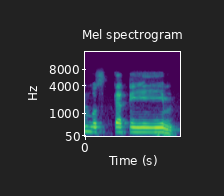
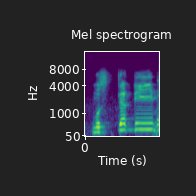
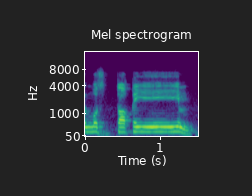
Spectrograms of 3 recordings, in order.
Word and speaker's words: المستقيم: ആണ് അടുത്ത അക്ഷരം കാഫാണ് നമ്മളിൽ പലരും ഈ തായിനെ ത്വാഇലേക്ക് മാറ്റി ശബ്ദം കനപ്പിച്ച് ത്വാഹ് ആണ് എന്ന രൂപത്തിൽ ഓതുന്നതായി കാണാം ഉച്ചാരണം കേൾക്കുമ്പോൾ ശബ്ദം കേൾക്കുമ്പോൾ അത് ത്വാഹ് ആയിട്ട് തന്നെ നമുക്ക് കേൾക്കാനും കഴിയും എങ്ങനെ സിറാത്തൽ മുസ്തഫീം മുസ്തഫീം ഇങ്ങനെ കനപ്പിച്ചു ഓതിയാൽ അത് ത്വാ ആയിട്ട് മാറും മാറും യഥാർത്ഥത്തിൽ അവിടെ അലിഫ് ബാഹ്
